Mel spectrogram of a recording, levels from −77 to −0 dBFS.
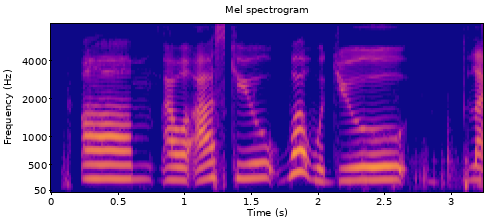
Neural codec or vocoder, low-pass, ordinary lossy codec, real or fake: none; none; none; real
